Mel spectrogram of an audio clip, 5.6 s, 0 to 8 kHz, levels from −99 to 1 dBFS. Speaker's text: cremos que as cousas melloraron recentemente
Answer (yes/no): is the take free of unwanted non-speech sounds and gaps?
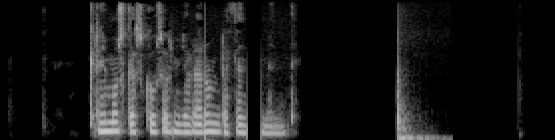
no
